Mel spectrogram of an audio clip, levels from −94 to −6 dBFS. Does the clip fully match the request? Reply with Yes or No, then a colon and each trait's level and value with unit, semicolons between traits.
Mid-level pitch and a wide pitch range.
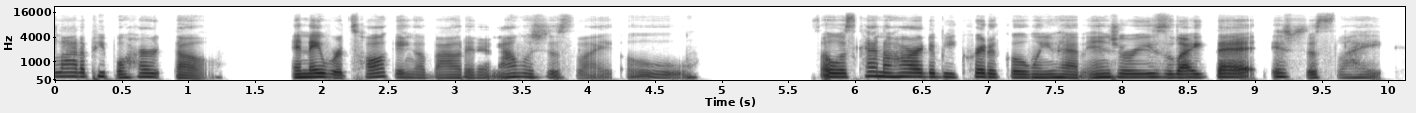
No: medium, 180 Hz; average, 2.9 semitones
